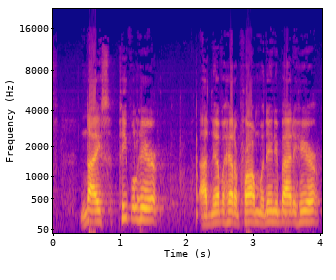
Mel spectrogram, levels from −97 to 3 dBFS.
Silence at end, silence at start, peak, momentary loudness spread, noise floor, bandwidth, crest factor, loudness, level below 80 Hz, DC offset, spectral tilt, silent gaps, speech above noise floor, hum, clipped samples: 0.05 s; 0.4 s; 0 dBFS; 11 LU; -38 dBFS; 12 kHz; 14 dB; -14 LUFS; -60 dBFS; under 0.1%; -5.5 dB/octave; none; 24 dB; none; under 0.1%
